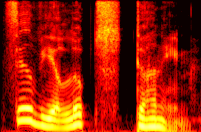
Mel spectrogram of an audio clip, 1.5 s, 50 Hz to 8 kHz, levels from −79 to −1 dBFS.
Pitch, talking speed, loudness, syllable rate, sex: 150 Hz, 120 wpm, -15 LUFS, 4.4 syllables/s, male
